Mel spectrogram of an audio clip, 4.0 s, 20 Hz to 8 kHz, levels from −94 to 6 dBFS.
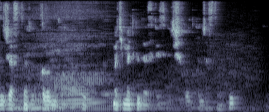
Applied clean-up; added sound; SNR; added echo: classical method log-MMSE.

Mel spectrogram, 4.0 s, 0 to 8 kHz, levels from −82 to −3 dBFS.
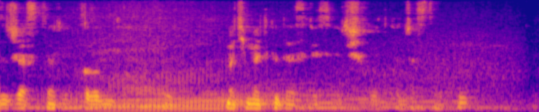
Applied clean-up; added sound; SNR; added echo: none; Traffic noise, roadway noise; 5 dB; none.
